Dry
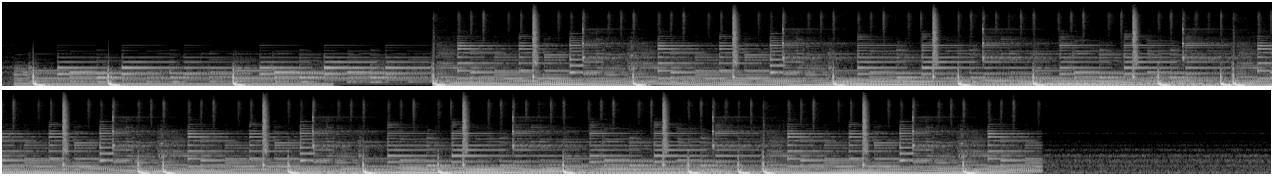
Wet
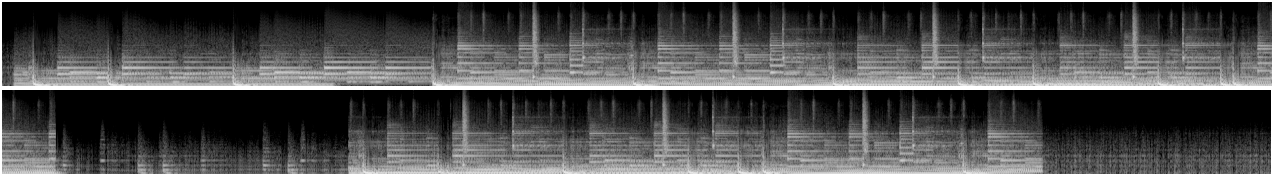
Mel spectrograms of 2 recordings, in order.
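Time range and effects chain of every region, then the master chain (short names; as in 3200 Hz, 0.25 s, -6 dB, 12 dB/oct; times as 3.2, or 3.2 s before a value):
13.23–16.17 steep low-pass 980 Hz 72 dB/oct + metallic resonator 210 Hz, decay 0.34 s, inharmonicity 0.002
16.71–17.22 notches 50/100/150/200/250/300/350/400/450 Hz + core saturation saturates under 230 Hz
whole clip: high shelf 6800 Hz -9 dB; notches 50/100/150 Hz; sample leveller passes 3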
